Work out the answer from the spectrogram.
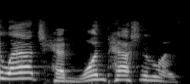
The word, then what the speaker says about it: Latsch: You will be meeting Ambassador Latch. Latch is an 8-year-old male bald eagle from Winona, Minnesota, and his name is spelled Latsch.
